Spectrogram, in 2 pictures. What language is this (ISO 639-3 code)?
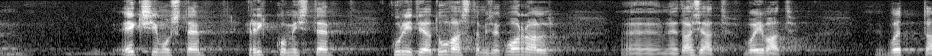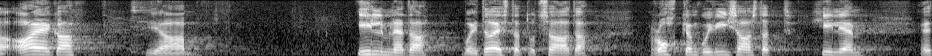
est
